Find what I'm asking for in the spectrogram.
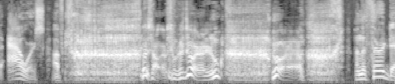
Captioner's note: distorted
